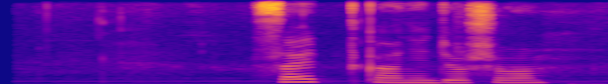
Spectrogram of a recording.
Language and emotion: Russian, neutral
